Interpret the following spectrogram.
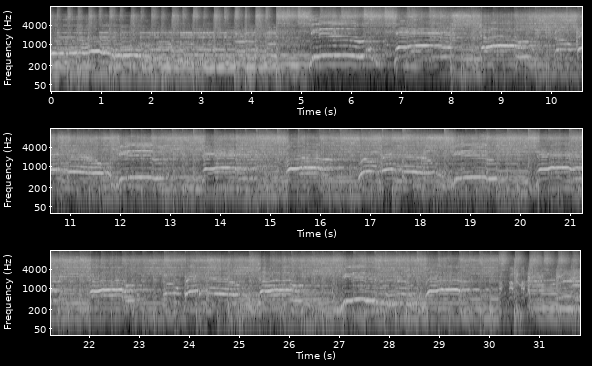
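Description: A live rock band playing: electric guitars, bass guitar and drums, with a lead melody in short phrases that bend up and down, repeating every second or so from about five seconds in.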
